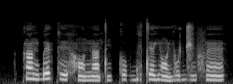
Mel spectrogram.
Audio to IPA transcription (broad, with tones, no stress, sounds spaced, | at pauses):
k ã˦ ɡ͡b ɛ˦ k e˧ h ɔ̃˨ n ã˨ t i˨ k o˧ ɡ͡b i˧ t ɛ˧ j ɔ̃˨ j o˧ d͡ʒ i˧ f ɛ̃˧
